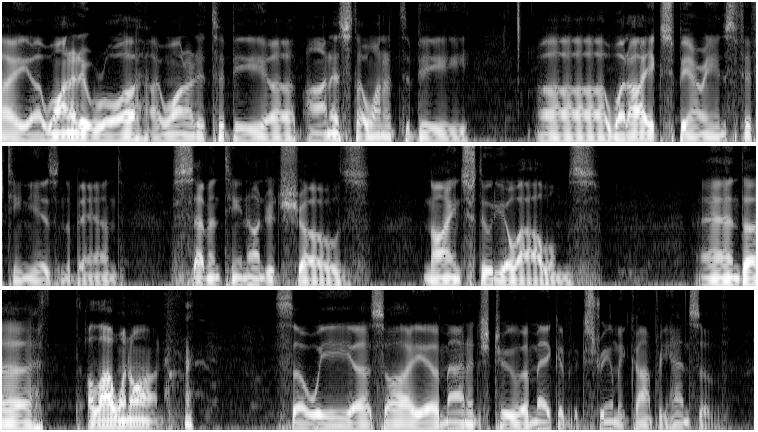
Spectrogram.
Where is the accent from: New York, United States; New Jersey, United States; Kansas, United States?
New York, United States; Brooklyn; I showed what it was like living in Brooklyn, growing up in Brooklyn, what it was like going to school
